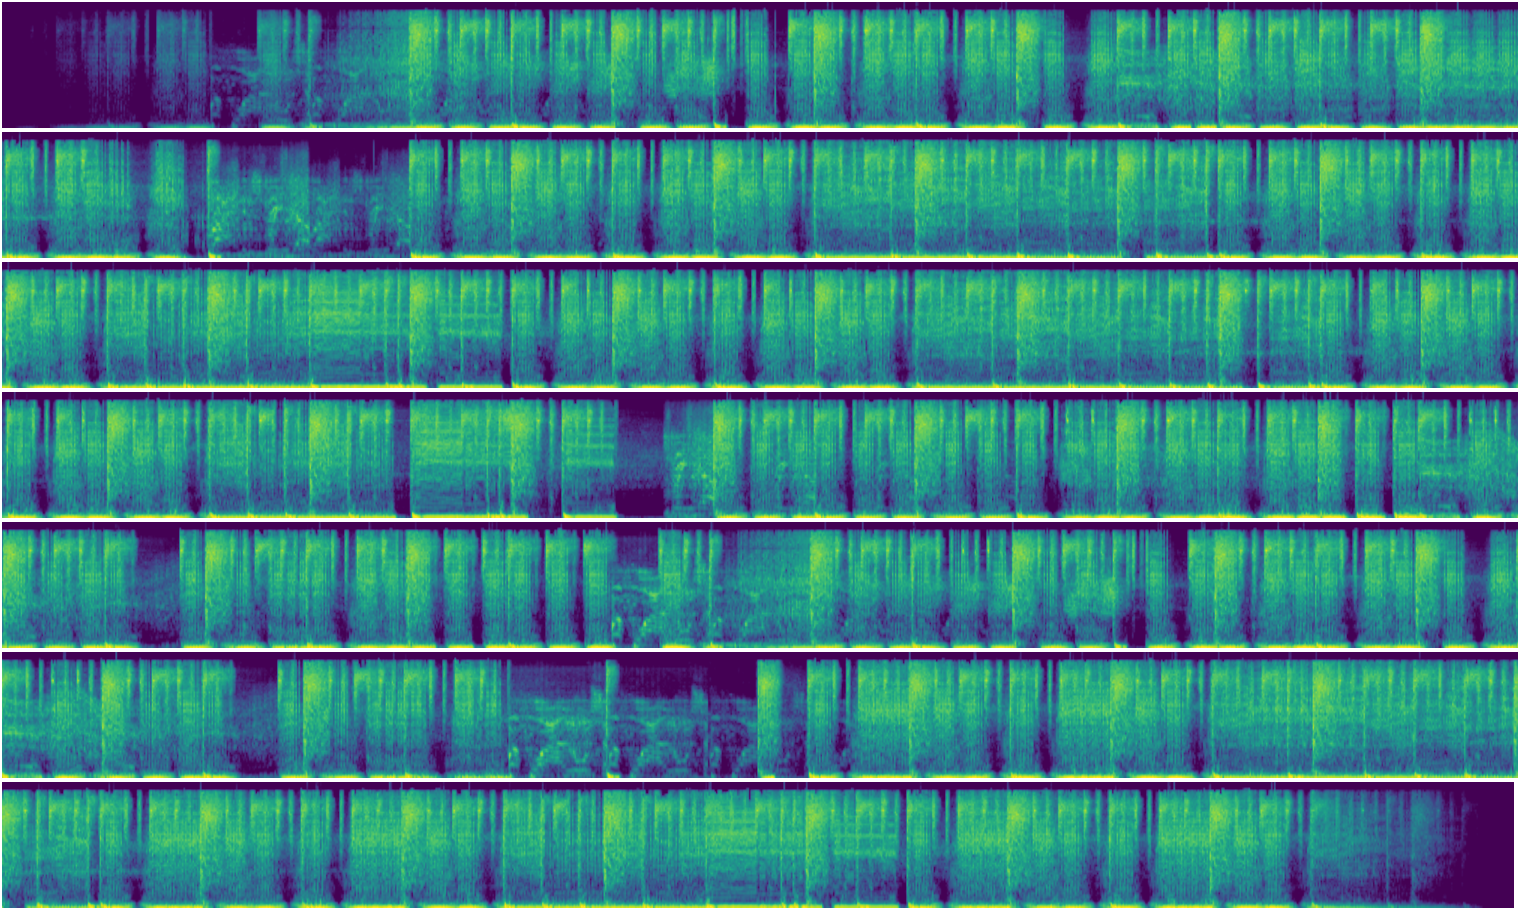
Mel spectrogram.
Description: Styl: Dub/Dubstep, Drum'n'bass, Jungle/Ragga Jungle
